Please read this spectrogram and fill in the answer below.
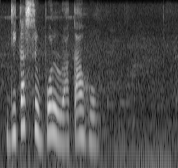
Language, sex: Southern Sotho, female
